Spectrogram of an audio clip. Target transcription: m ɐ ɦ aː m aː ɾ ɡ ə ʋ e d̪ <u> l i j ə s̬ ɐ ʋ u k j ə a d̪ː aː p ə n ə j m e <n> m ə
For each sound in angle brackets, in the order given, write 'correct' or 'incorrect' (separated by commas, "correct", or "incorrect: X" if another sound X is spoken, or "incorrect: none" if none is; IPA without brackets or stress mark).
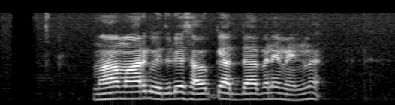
correct, correct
